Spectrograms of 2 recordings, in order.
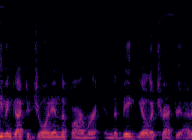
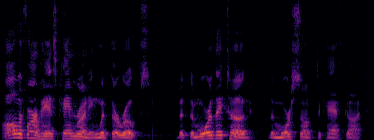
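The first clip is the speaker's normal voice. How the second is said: ordinary delivery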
